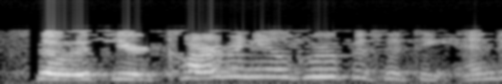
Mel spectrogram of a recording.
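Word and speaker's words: carbonyl: oxygen this is a carbonal group carbonal it's pronounced carbonal it's carbon carbonal all right got a carbonal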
